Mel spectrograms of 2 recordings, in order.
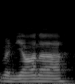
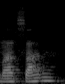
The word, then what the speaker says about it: Mignogna: And if you were offended by Vic Mignogna, Vic Mignogna. Vic Tomorrow. Not spelled that way. It's spelled more like Italian-y. It has silent G's in it.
